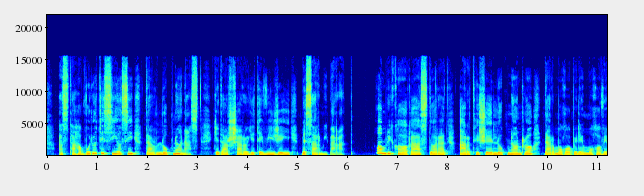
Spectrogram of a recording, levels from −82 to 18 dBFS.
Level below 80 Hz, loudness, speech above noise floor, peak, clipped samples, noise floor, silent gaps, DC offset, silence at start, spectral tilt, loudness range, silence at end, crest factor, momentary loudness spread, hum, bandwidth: -60 dBFS; -18 LUFS; 39 dB; -2 dBFS; under 0.1%; -56 dBFS; none; under 0.1%; 0 s; -5.5 dB/octave; 2 LU; 0 s; 16 dB; 7 LU; none; 16 kHz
